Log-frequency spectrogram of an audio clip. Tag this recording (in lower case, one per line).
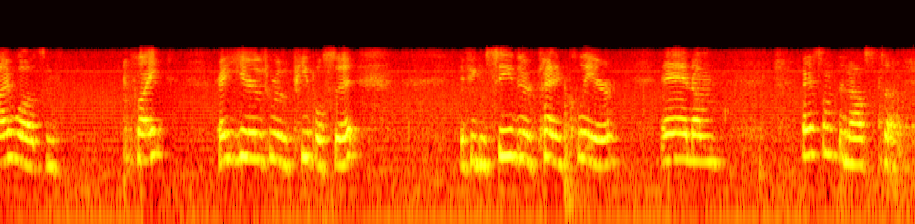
speech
